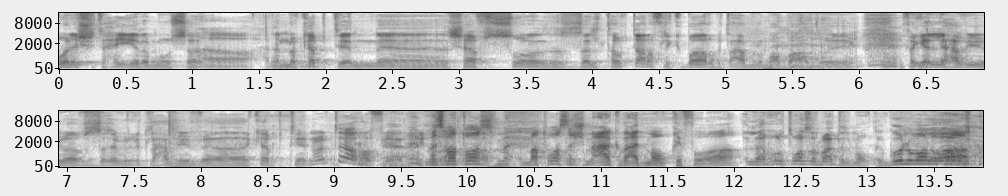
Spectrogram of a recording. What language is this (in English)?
Arabic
